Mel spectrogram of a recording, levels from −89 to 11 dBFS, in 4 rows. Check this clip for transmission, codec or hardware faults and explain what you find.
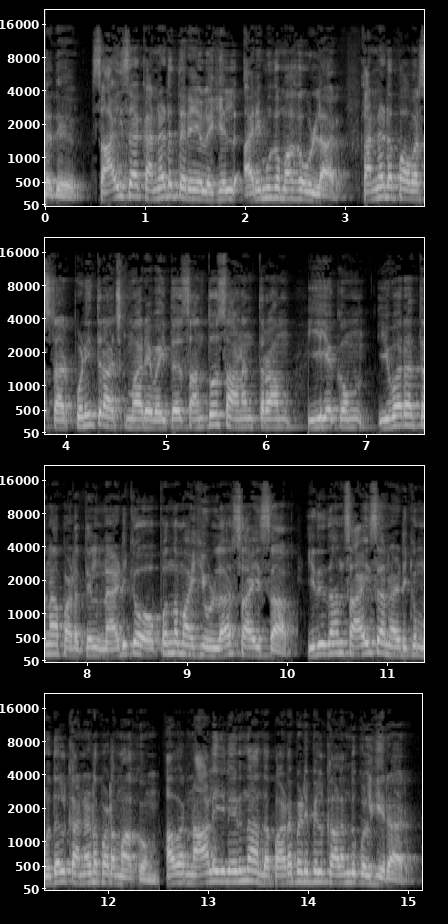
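One transmission fault is present: repeated frames at 6.53 to 6.58 s. A 46.4 ms block of compressed audio, which fits two codec frames, was delivered twice, so the decoder plays that slice of sound once more and the clip runs 46.4 ms longer. It is heard as a brief stutter. On a spectrogram the same short pattern appears twice side by side.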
